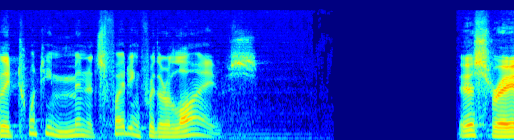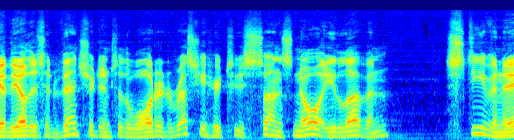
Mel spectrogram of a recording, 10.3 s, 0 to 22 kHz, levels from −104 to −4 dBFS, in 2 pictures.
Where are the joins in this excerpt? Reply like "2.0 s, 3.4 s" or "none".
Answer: none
